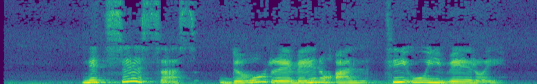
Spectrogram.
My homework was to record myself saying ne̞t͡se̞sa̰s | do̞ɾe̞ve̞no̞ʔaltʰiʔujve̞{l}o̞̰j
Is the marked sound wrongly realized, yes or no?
yes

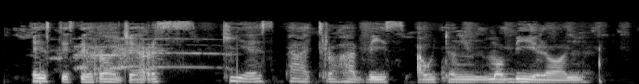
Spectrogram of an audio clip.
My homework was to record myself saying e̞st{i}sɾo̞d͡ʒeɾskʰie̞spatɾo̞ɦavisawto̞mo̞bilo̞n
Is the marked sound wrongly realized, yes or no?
no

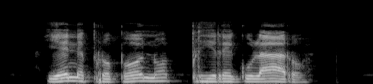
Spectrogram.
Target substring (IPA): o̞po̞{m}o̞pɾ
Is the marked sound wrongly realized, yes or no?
yes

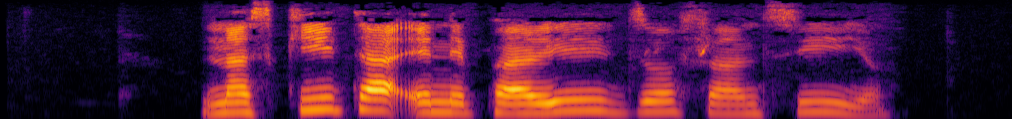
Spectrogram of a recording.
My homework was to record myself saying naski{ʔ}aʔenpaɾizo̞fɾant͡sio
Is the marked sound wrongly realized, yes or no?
yes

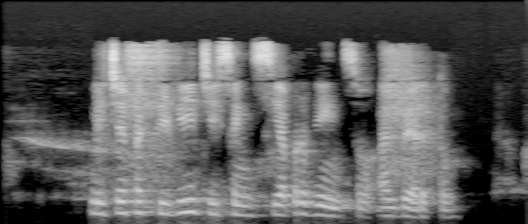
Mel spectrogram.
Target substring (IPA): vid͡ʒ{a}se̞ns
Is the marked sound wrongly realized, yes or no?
yes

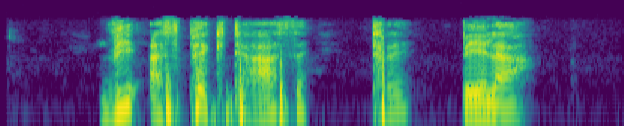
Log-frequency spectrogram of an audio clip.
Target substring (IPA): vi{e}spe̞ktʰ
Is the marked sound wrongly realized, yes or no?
yes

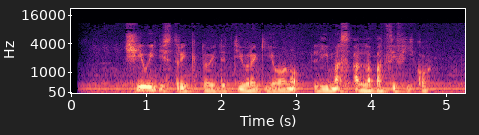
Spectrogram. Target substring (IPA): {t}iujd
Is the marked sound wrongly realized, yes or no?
yes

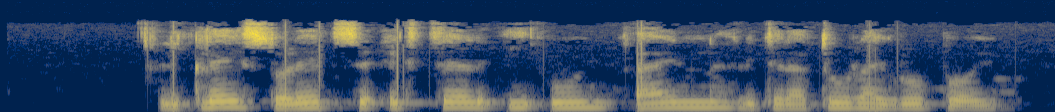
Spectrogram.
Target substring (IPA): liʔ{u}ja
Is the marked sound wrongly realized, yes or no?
no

